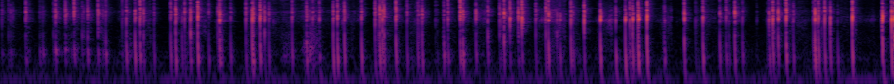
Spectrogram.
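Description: Long green acrylic nails tap and scratch a small hollow red plastic ball with a slightly textured surface. A rapid, uneven stream of sharp, dry clicks and scratchy rasps, bright and high-pitched with almost no low end. Each click stops dead with no ring.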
